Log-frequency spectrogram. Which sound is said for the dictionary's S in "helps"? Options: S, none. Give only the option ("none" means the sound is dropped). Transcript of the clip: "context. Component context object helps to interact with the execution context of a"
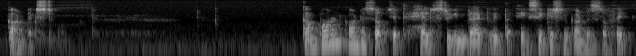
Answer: S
